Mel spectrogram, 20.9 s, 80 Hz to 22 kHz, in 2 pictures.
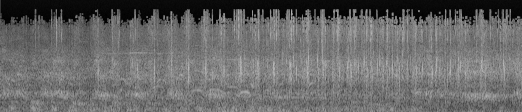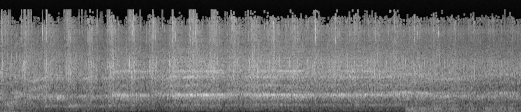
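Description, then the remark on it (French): A huge crowd of about 10,000 people rising to their feet at once roars and applauds nonstop, a dense wall of cheering and rapid clapping that stays loud throughout, with shouts rising above the steady ovation. “10 000 personnes qui se lèvent d'un coup, qui hurlent, mais ça, c'est...”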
